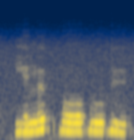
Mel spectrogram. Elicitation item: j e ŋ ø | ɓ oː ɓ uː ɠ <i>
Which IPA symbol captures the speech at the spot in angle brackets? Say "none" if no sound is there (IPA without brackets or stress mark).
y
